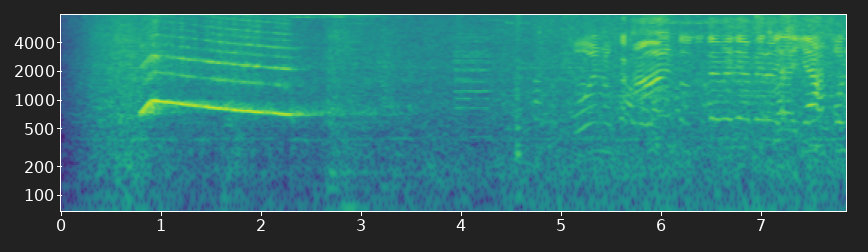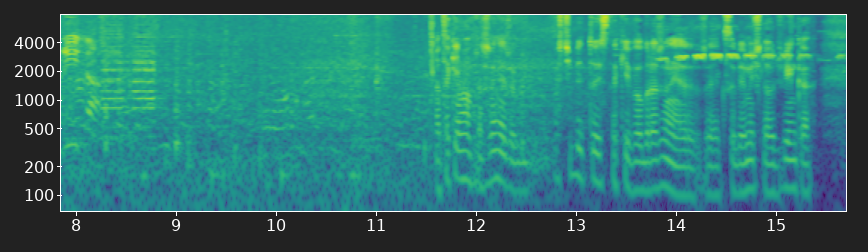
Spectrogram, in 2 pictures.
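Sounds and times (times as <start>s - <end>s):
steady roar of traffic in Times Square, Manhattan: 0.0s - 15.6s
police siren wailing in a falling sweep in Times Square, Manhattan: 0.8s - 3.4s, 13.7s - 15.6s
car horns tooting in Times Square: 2.2s - 4.9s, 5.8s - 9.3s, 11.6s - 15.6s
crowd chatter in Times Square: 4.5s - 15.6s
speech: 11.8s - 15.6s.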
